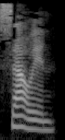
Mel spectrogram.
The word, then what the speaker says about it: Samhain: celebrated the Festival of Samhain pronounced sain marking the end of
